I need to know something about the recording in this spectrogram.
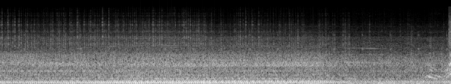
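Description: Vehicle engine and road noise heard inside the cab while driving at night: a steady low drone with a constant rushing hiss.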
